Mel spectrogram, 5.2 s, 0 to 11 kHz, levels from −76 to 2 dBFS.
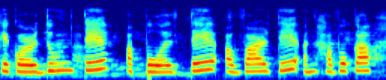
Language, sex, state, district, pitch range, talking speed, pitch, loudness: Mizo, female, Mizoram, Aizawl, 255-300 Hz, 150 wpm, 275 Hz, -15 LUFS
